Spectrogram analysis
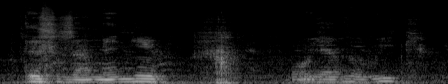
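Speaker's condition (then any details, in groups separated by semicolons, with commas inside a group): Traumatic brain injury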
